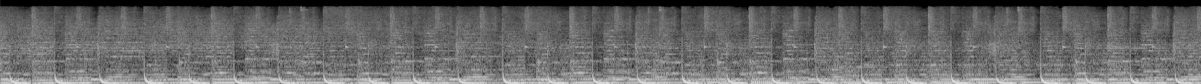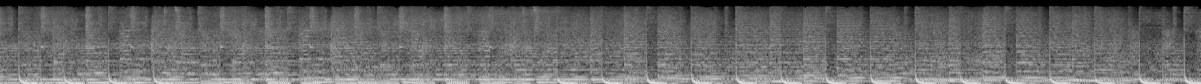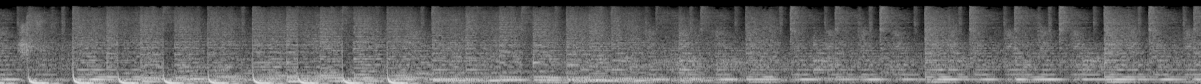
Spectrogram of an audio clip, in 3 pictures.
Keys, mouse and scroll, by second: 1.1 click, 2.6 ctrl+d, 7.0-18.9 drag, 21.1 KP_8, 21.3 KP_0, 24.6 click, 25.5 KP_3, 25.7 KP_0, 29.0 KP_2, 29.2 KP_0, 33.9 click, 35.2 ctrl+d.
